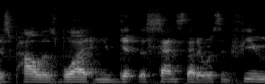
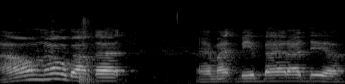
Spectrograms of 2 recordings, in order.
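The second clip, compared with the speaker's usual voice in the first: mock southern-sounding voice; 4 semitones higher than usual. Narrating a scene, voice a character's telepathic words in a southern accent. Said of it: "I don't know why he just went southern".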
